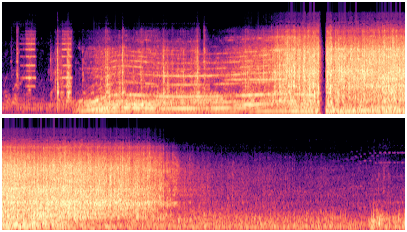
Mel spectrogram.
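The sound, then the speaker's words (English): A glider winch launch: a steady mechanical whine climbs in pitch, then gives way to a loud, rushing wind roar that fades after several seconds into a quieter, steady hum. The powerful winch pulls the glider into a fast climb. “The winch has a lot of power, so you actually climb really fast.”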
